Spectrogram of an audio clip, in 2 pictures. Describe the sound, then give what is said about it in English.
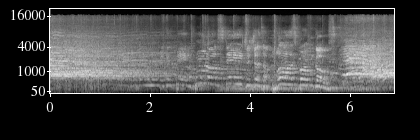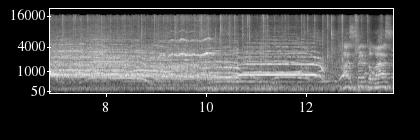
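An audience cheers loudly and continuously for a performer, with whoops, screams and shouting voices layered together, swelling in intensity after a brief dip partway through. “Hearing you cheer for me knows that you are cheering for yourself, because RuPaul didn't give me that fucking crown.”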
